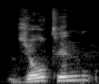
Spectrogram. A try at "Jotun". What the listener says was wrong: No, there's no L. It's Jotun.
